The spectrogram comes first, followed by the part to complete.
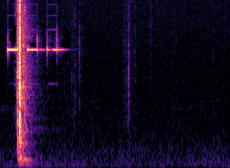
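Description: HDE diamond selector tester beeping in rapid short high-pitched pulses, its signal that the stone tests as diamond, with one sharp click about a fifth of a second in; the beeping stops about half a second in.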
